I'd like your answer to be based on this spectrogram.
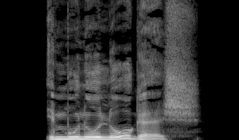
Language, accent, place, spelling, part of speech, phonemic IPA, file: German, Germany, Berlin, immunologisch, adjective, /ɪmunoˈloːɡɪʃ/, De-immunologisch.ogg
- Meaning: immunological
